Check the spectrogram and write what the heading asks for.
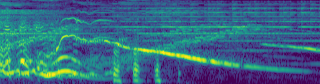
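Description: Cartoon sound effect: warbling pitched tones for about a second, then one long whistle-like glide falling steadily in pitch.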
